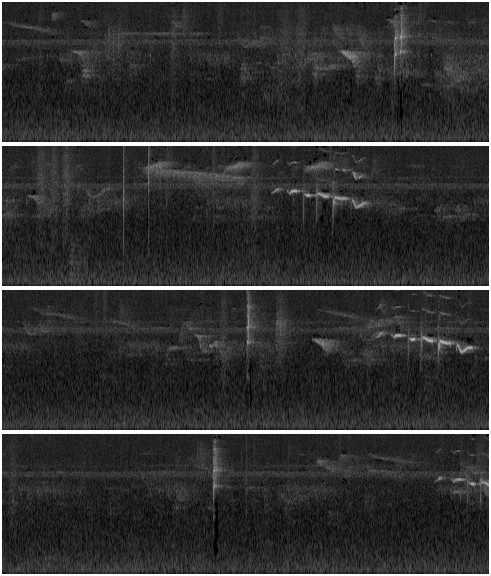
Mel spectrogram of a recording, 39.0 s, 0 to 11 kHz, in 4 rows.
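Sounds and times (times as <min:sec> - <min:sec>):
small birds chirping and singing: 0:00.0 - 0:38.9.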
